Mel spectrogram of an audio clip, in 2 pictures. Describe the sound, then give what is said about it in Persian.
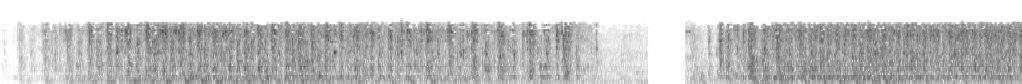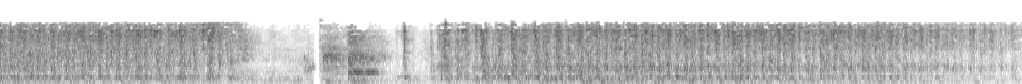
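A sewing machine used for tailoring runs steadily with a fast, even mechanical clatter, stopping briefly once and faltering again before carrying on to the end. No one speaks. “ماشین خیاطی، قیچی، متر، سوزن و تار، پنسل، قلم رنگه و یا تباشیر از وسایل ضروری خیاطی محسوب می شوند.”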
